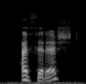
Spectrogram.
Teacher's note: The pitch drops at the end, signaling finality. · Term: falling intonation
